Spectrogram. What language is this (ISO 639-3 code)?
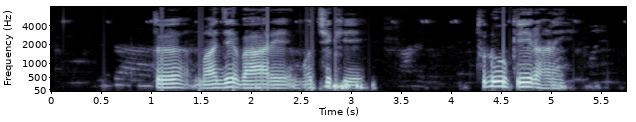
sbn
